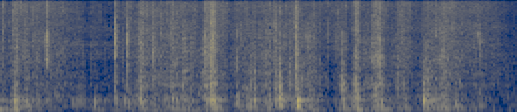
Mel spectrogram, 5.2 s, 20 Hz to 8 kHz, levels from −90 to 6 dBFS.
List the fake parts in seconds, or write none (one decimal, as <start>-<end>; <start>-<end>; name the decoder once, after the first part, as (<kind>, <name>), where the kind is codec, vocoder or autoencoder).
none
